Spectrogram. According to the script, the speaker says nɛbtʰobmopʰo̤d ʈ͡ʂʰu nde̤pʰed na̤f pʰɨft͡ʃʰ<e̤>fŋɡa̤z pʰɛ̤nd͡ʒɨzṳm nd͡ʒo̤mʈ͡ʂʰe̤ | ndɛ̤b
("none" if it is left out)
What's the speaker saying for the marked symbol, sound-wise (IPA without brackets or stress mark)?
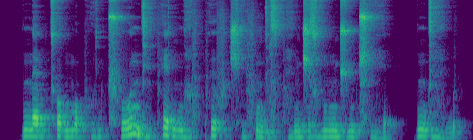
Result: e̤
